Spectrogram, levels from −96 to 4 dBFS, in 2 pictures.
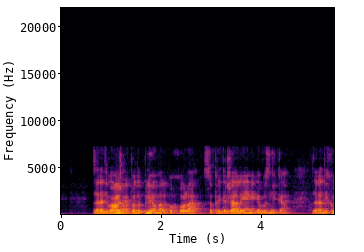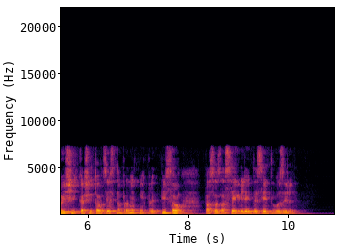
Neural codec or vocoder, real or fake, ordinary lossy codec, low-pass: codec, 16 kHz, 4 kbps, FunCodec, trained on Chinese and English, 50 frames a second; fake; none; 7.2 kHz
